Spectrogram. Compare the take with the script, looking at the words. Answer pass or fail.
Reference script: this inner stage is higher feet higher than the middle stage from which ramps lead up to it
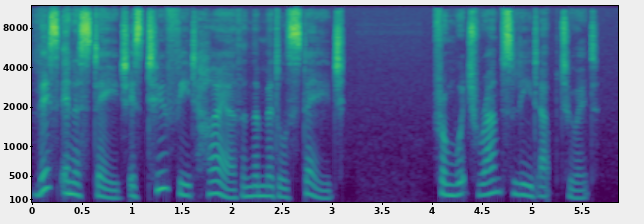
fail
